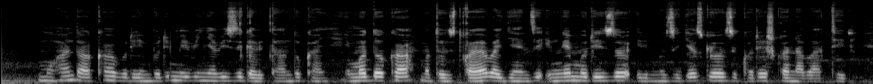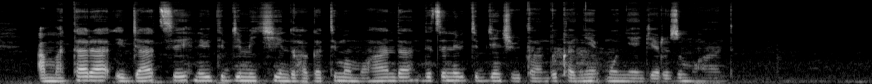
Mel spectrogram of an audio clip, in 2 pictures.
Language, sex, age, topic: Kinyarwanda, female, 18-24, government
